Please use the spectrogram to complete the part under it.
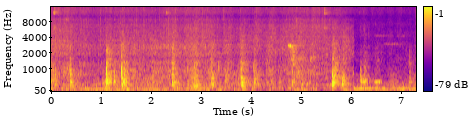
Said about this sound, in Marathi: असं हलवत राहायचं मस्त.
